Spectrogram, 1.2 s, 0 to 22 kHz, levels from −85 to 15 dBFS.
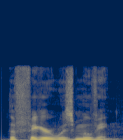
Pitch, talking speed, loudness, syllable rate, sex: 105 Hz, 195 wpm, -16 LUFS, 6.7 syllables/s, male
